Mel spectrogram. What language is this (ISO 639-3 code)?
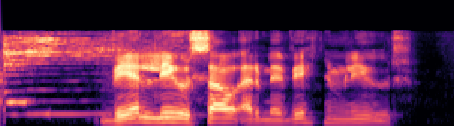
isl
